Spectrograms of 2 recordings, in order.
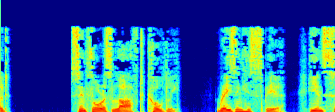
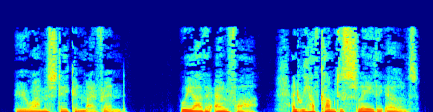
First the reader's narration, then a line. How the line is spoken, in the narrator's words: the voice said softly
